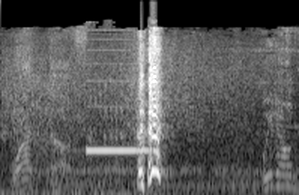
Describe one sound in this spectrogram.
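A man speaks in surprise.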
